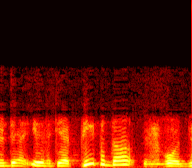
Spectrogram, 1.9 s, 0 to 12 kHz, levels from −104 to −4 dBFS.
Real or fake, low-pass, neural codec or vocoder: fake; 7.2 kHz; codec, 16 kHz, 1.1 kbps, Voila-Tokenizer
